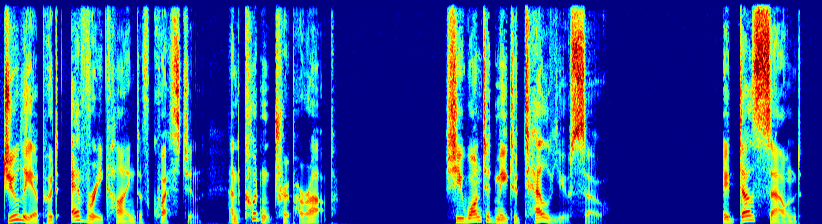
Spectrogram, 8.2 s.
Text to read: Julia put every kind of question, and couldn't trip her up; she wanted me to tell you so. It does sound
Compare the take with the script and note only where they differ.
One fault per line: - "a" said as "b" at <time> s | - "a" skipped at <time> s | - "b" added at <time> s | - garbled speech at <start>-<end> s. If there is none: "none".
none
